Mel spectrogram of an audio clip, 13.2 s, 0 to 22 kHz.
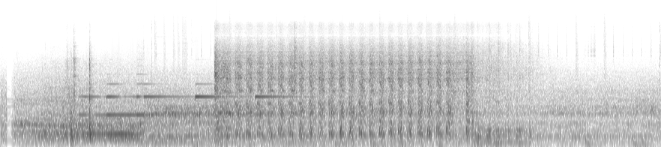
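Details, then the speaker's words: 3rd-gen Toyota 4Runner, 3RZ-FE 4-cylinder, 5-speed manual 4WD: first start after reassembly with fresh oil and coolant; cranks briefly, catches cleanly, steady even idle, no knocking or misfire, no oil light; healthy start. "we're gonna throw a battery in this thing crank it over and see if it starts see how it sounds make sure this thing is good to go"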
